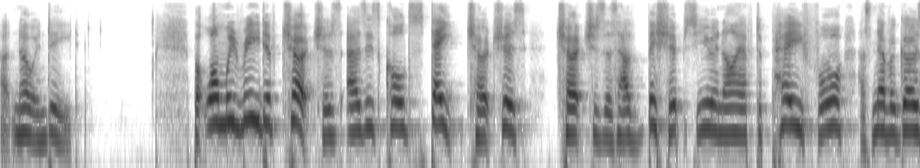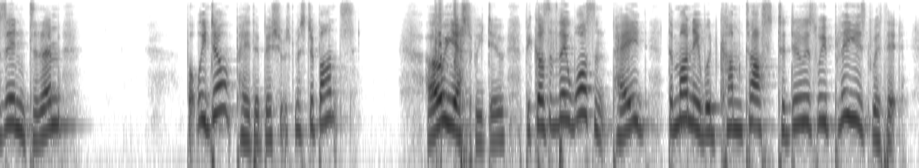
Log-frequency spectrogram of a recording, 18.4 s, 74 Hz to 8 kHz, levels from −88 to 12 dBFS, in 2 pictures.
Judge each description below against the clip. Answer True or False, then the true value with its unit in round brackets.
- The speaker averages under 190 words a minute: False (195 wpm)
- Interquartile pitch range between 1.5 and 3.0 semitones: False (4.5 semitones)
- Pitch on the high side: True (225 Hz)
